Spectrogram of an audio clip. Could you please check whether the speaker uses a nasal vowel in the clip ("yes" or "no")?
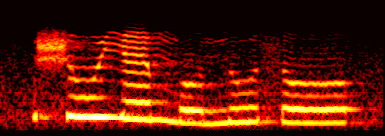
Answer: no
